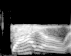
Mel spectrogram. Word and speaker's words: Gallo: El Gallo, many of you write. El Gallo is how the character pronounced his name.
